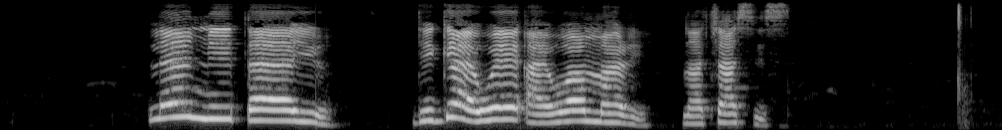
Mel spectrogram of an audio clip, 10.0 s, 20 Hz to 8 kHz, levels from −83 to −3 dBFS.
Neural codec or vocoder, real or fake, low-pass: none; real; 7.2 kHz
